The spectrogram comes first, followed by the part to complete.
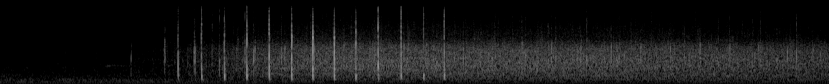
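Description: Audience applause. After a quiet start, a few sharp, separate claps come in about two seconds in, then it swells into a steady wash of many hands clapping that eases off near the end.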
